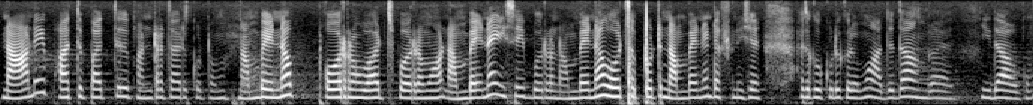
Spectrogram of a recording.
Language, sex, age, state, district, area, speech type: Tamil, female, 18-30, Tamil Nadu, Tiruchirappalli, rural, spontaneous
